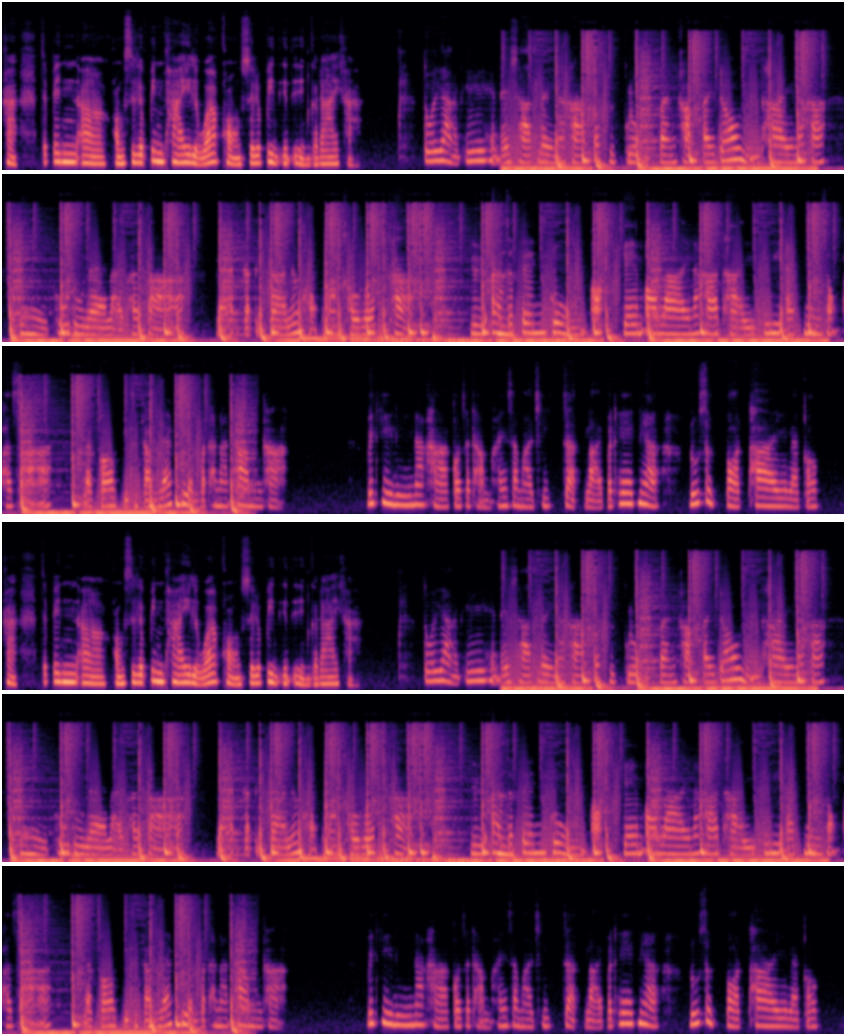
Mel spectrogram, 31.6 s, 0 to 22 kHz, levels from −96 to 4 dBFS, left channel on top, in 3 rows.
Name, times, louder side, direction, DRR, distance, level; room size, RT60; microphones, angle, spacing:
voice 1, 0.0-4.4 11.4-11.5 16.7-16.9 22.9-23.0, equal, 30° left, 1.9 m, -23 dB
voice 2, 5.3-10.3 10.7-12.8 13.2-15.7 16.4-21.7 22.1-24.6 25.6-31.3, left 2 dB, 45° left, 3.1 m, -29 dB
sound 1, 6.2-10.2 10.6-12.9 13.2-20.9 21.2-23.6 23.9-24.2, equal, 5° left, 0.8 m, -26 dB
open air
head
